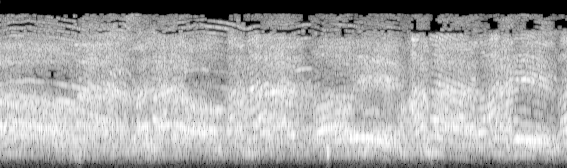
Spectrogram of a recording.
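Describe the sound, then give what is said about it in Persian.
A large crowd at a Persian-language religious lecture chants salawat together in unison, a loud, sustained wall of many voices rising and falling in steady rhythmic phrases for several seconds. “گرچه این صلوات های شما نشان میده که هنوز خسته نشدید.”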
